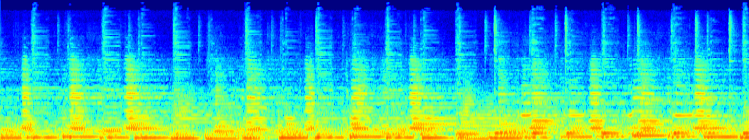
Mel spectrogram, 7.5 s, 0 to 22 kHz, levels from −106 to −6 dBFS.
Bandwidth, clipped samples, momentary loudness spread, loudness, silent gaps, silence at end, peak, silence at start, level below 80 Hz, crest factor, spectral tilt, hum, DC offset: 17 kHz; under 0.1%; 3 LU; -32 LUFS; none; 0 s; -16 dBFS; 0 s; -38 dBFS; 14 dB; -7.5 dB/octave; none; under 0.1%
